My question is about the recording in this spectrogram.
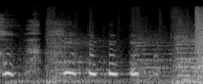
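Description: A woman sobbing in short, broken cries, about five in quick succession, over background music. Near the end a loud swell of dramatic music comes in.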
